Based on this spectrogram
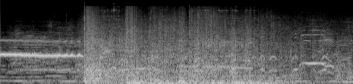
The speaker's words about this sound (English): Captain Reginald fired on us! Since the shell landed in the powder room! And she's going to explode!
